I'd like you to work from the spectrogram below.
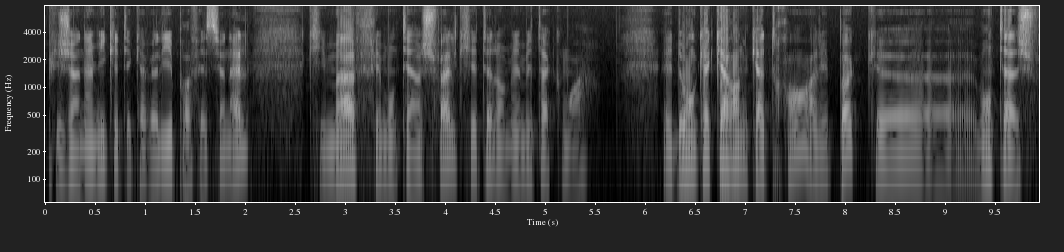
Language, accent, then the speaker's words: French; Grand Est, France; D'adoption, oui, puisque je suis lorrain depuis la nuit des temps.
